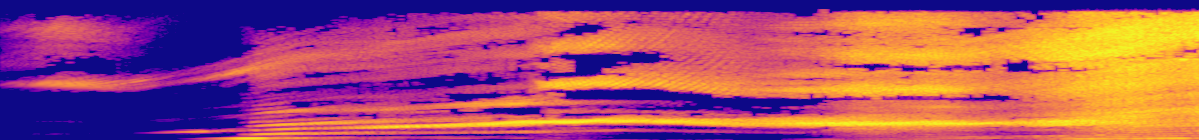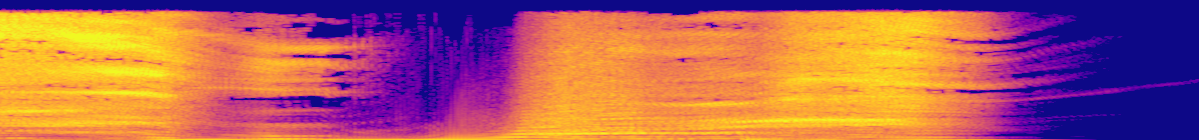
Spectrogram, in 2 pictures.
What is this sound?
TURN A QUARK INSIDE-OUT! Outer world sound effect produced using the excellent 'KtGranulator' vst effect by Koen of smartelectronix.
